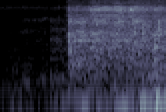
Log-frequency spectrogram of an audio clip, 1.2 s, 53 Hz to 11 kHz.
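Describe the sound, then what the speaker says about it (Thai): A Yamaha Nmax 155 motor scooter engine catches abruptly after a brief crank and keeps running without throttle, its noise steady and slightly rising. "สตาร์ทที่เดียวติดไม่ต้องใช้คันเร่งช่วย"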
